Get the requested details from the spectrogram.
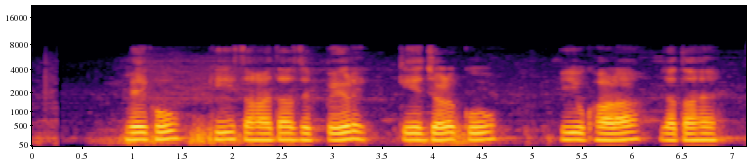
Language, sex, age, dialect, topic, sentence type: Hindi, male, 60-100, Awadhi Bundeli, agriculture, statement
